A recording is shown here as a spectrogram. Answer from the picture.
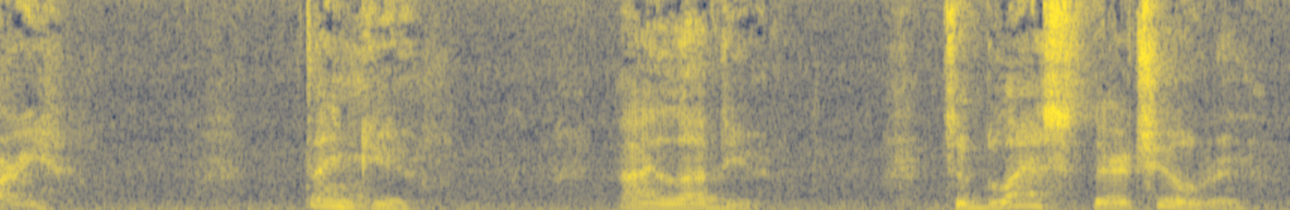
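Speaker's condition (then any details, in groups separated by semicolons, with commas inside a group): Parkinson's disease; stage 3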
